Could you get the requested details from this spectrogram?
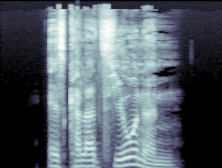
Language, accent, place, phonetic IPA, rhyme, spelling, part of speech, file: German, Germany, Berlin, [ɛskalaˈt͡si̯oːnən], -oːnən, Eskalationen, noun, De-Eskalationen.ogg
- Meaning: plural of Eskalation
